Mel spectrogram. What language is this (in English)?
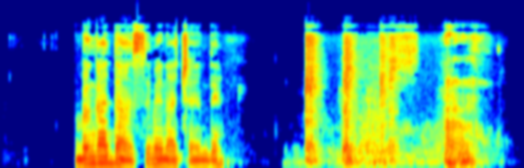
Bulu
